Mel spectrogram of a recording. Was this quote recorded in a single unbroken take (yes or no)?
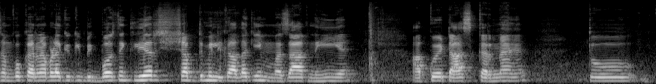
yes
